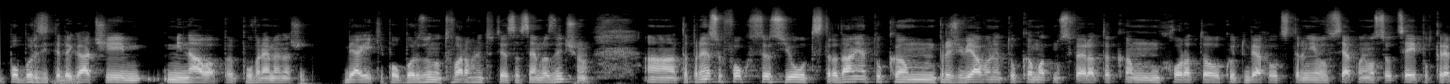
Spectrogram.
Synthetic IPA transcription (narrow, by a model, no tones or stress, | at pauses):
pobɤɾzit̪ɛbɛɡat͡ʃiminavɐpovɾɛmɛnɐʃɔt̪ | bjaɡəjkipobɤɾzonɐt̪ovaɾvɐnɛt̪o̥t̪ʲɛɛsɐfsɛmɾɐzlit͡ʃno | t̪ɐpɾɛnɛsoxfɔkʊ̥səsiot̪st̪ɾɐd̪aniɛt̪okʰəmpɾɛʒivʲjavɐnɛt̪okəmɐt̪mosfɛɾət̪əkʰəmxɔɾət̪əkoit̪ʊbjaxəot̪st̪ɾɐnivɐfsjakoɛnɔsɛlˠt̪sɛipot̪̚kɾɛ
